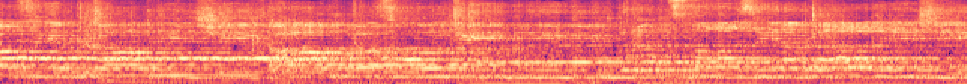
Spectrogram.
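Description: Latvian folk dance music with a group of voices singing together over sustained accompaniment, marked by a sharp beat about twice a second.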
